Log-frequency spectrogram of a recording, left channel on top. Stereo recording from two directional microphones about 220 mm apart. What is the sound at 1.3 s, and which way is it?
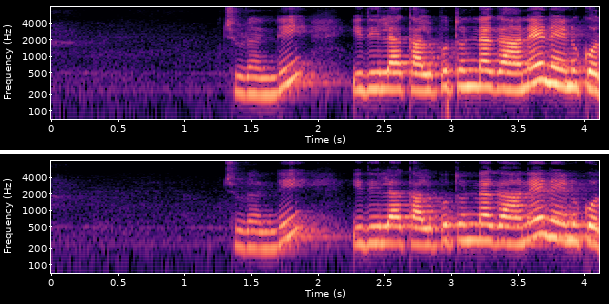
A woman's voice, 20° left (ahead or behind).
